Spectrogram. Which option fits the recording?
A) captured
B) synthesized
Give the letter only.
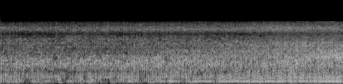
B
